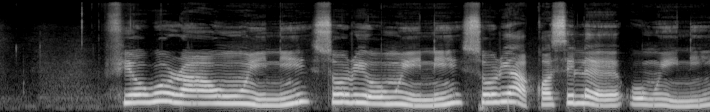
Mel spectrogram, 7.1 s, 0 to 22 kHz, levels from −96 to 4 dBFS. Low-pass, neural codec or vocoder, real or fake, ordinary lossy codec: 19.8 kHz; vocoder, 48 kHz, 128 mel bands, Vocos; fake; none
